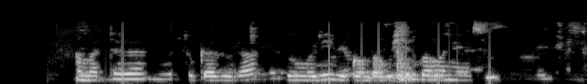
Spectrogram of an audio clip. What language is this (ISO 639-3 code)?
kin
